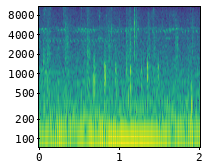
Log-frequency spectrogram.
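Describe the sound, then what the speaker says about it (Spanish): A horse's hooves clip-clop in a steady walking rhythm in Assassin's Creed 2, moderately close but fairly quiet over a low continuous ambient hum, with no talking. "Me está siguiendo el caballo, no sé por qué"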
